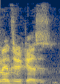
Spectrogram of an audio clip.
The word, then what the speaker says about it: Mantzoukas: Mantzoukas, is that how you say it? Yeah, Jason Mantzoukas.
